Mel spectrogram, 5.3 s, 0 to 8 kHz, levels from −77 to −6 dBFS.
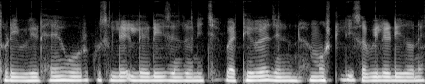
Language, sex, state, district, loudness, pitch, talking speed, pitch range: Hindi, male, Uttar Pradesh, Muzaffarnagar, -14 LUFS, 135 Hz, 215 wpm, 130-140 Hz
